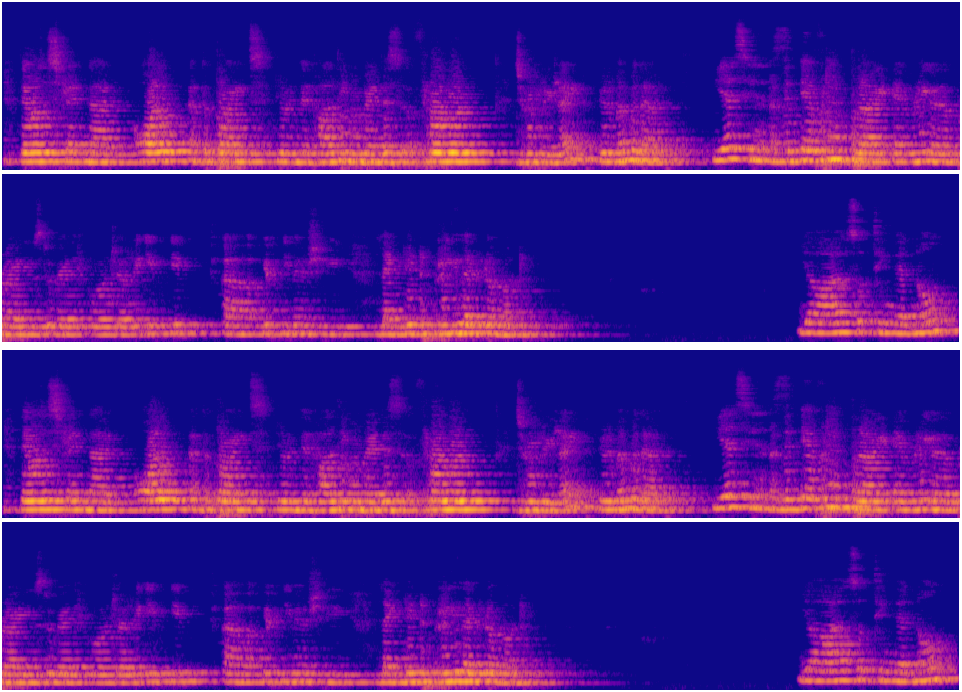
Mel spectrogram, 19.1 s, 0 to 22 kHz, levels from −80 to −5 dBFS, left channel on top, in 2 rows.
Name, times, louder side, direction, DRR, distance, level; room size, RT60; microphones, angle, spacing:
voice 1, 0.2-4.7 5.1-6.6 7.7-11.4 11.8-13.0 13.3-14.7, equal, 25° left, -10 dB, 1.4 m, -25 dB
voice 2, 7.1-7.7 17.5-19.0, left 2 dB, 50° left, -11 dB, 1.1 m, -27 dB
3.4 x 2.9 x 2.3 m, 1.2 s
head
